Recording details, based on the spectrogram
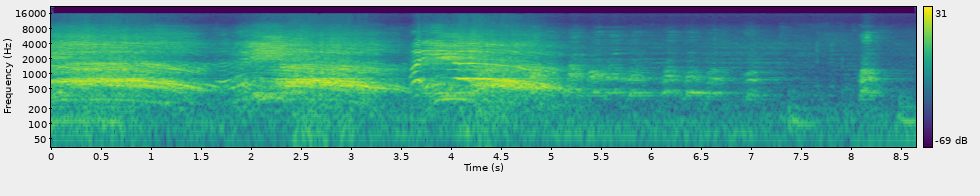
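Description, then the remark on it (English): A dog barks loudly in three long, drawn-out, almost howling cries, followed by a few softer, shorter yelps over a murmuring crowd in the background. “Dog is welcoming you.”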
